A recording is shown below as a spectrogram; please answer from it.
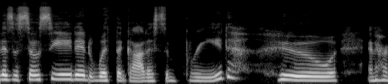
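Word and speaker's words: Brigid: associated with the goddess breed who and her name is spelled like bridgid b r i g i d sometimes there'll be an H in there as well I pronounce it breed um who embodies healing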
